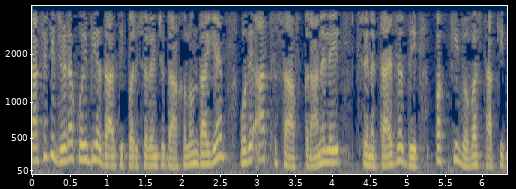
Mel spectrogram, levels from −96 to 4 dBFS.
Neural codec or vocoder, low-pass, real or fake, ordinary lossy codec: none; 3.6 kHz; real; none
